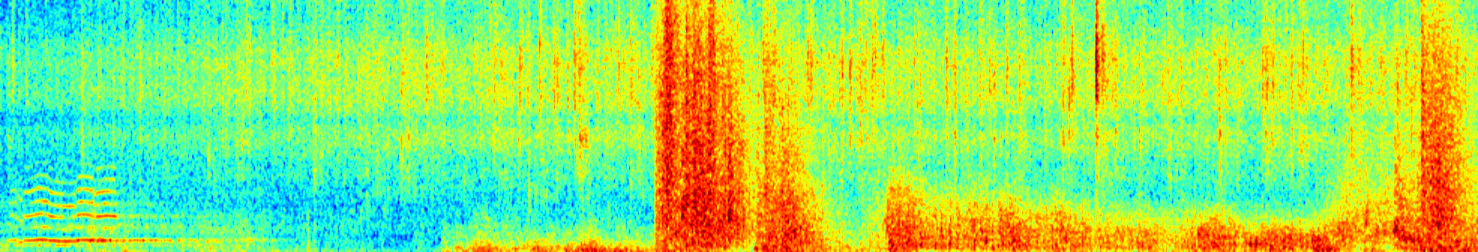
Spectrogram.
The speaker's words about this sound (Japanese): 雨、止まないわね。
